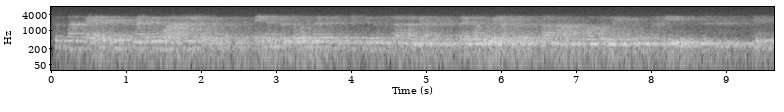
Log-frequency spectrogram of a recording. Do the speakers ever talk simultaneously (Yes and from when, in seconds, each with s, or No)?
No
